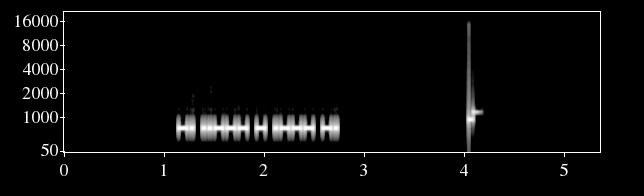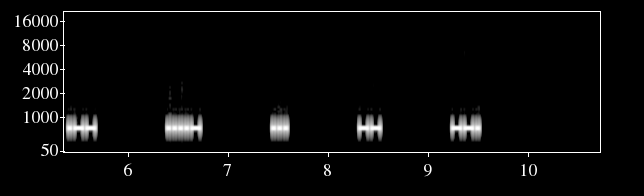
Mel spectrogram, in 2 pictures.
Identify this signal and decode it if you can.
Morse code, heard as a keyed tone, about 40 wpm, spaced as for 17 wpm, 700 Hz. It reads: N2TJN W4SMG
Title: USA Call Signs - 5 Characters - 8x Character Spacing - 40wpm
